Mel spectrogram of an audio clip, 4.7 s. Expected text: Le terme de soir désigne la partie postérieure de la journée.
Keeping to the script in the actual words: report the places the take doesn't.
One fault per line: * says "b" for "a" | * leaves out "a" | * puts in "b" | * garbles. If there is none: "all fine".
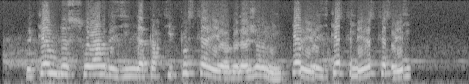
* garbles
